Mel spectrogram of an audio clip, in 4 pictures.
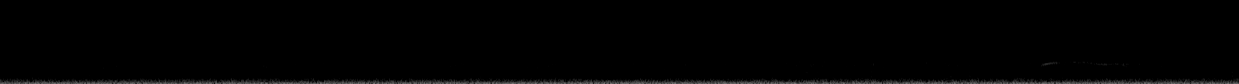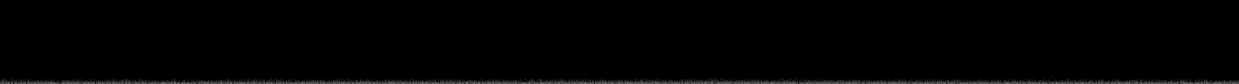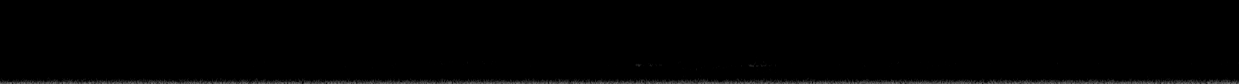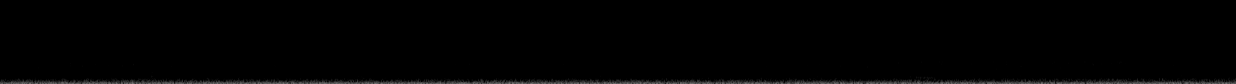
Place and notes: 23:03 Berlin, Tempelhofer Feld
